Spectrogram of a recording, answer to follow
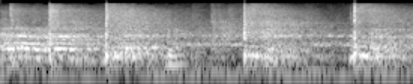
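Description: Boxing gloves smacking into punch mitts during pad work, several sharp slaps about half a second to a second apart.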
